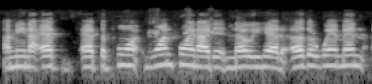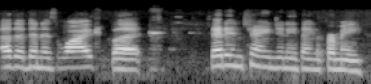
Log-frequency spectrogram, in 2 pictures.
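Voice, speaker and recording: An easygoing woman from Ohio talks through her stage role in a casual podcast chat. Her voice sits a little high, and she rambles and laughs as she goes. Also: steady tone, normal speed, smooth. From Ohio, United States. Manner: laughing, loose storytelling. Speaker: podcast guest, cast member.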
